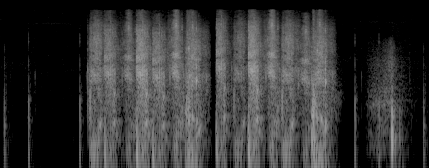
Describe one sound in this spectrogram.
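Someone munches and chews food noisily.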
